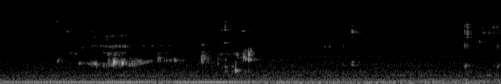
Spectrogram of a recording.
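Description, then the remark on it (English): Water trickles and splashes into a glass over a low background hum, with small drips and clinks continuing after the pour; no one speaks. “Water? Thanks.”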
